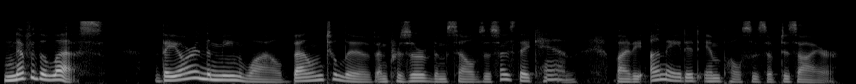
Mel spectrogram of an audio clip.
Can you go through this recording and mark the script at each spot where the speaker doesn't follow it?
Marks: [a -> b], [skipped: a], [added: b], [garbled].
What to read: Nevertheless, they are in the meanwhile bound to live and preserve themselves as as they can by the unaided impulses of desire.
Nevertheless, they are in the meanwhile bound to live and preserve themselves as as they can by the unaided impulses of desire.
